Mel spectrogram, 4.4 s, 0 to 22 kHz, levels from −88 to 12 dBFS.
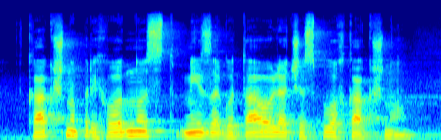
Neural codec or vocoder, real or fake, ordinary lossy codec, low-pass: none; real; none; 14.4 kHz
